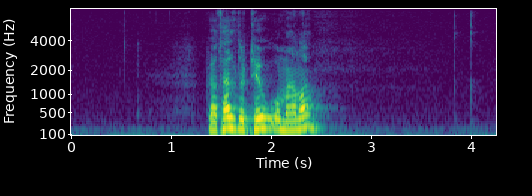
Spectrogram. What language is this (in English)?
Faroese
